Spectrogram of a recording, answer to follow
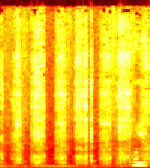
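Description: Paper being handled and rubbed against a cardboard tube and the tabletop in repeated scratchy strokes, a few a second.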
